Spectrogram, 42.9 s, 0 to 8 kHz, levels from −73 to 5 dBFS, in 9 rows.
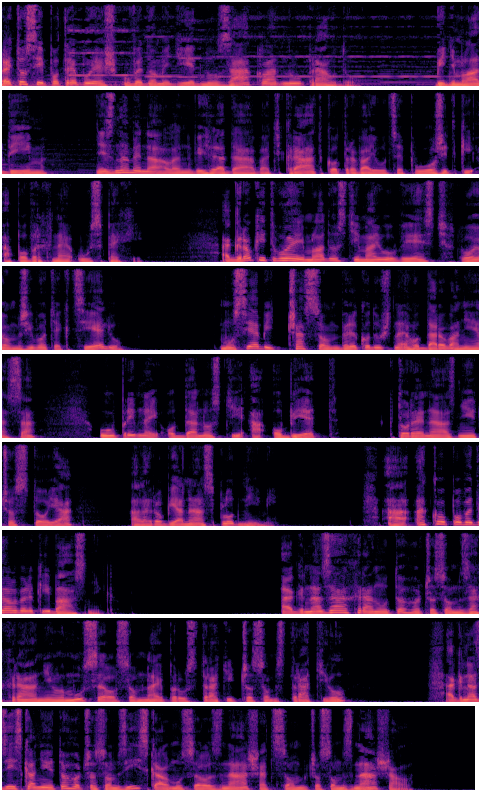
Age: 50-69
